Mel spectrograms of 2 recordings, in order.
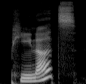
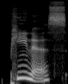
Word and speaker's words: peanuts: So if you're asking, do you like peanuts? You want that T in there. If you don't, it could sound like, do you like penis?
